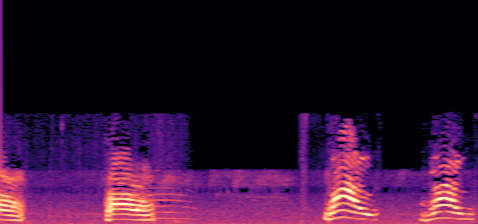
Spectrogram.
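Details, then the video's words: Domestic cat meowing at night to call for a mate: four loud, clear, arching meows with bright harmonics, the first clipped short and the rest spaced about a second apart, separated by quiet gaps. "Tiếng mèo kêu Gọi Bạn Trong Đêm Meo Meo Từng Hồi"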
